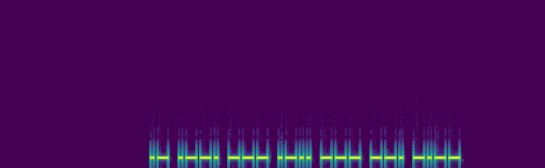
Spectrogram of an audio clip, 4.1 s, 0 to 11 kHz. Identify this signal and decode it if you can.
Morse code, heard as a keyed tone, about 46 wpm, 700 Hz. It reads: APOLOGY
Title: Multi-letter Phonemes 45wpm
